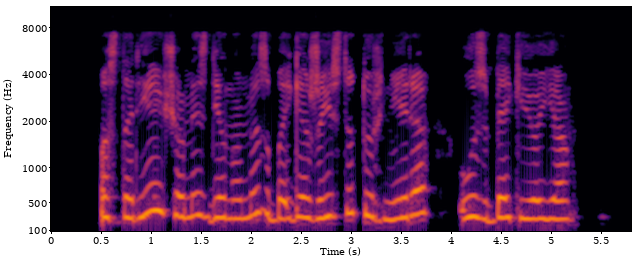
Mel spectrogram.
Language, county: Lithuanian, Kaunas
